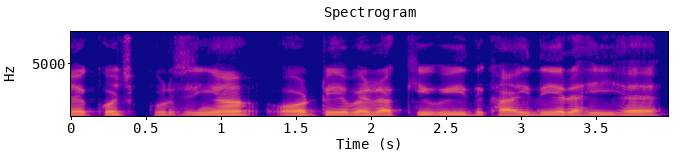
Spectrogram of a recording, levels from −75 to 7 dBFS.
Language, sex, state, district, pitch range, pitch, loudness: Hindi, male, Uttar Pradesh, Lalitpur, 115-125 Hz, 120 Hz, -19 LUFS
